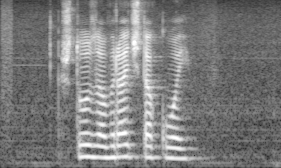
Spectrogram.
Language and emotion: Russian, neutral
